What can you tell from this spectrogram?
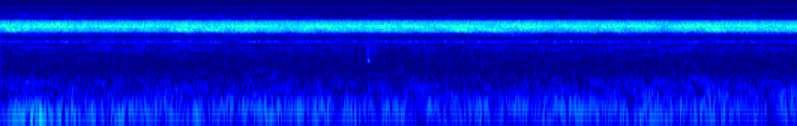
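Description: A steady, high-pitched chorus of crickets trilling without a break.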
